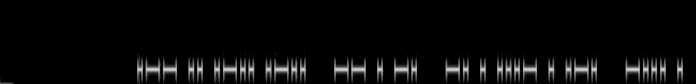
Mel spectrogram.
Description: Morse code, heard as a keyed tone, about 28 wpm, 700 Hz. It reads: WILL MEN NEVER BE
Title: Sentences from Top 1600 Words 28wpm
